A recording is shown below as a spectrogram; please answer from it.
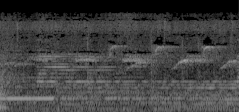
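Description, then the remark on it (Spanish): Birds sing in a jungle in a series of short, rising chirps scattered over a dense, steady background wash, the calls fairly faint. “Puedes escuchar los pájaros cantar, la selva más preciosa, literalmente como un avatar, como un mundo nuevo.”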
